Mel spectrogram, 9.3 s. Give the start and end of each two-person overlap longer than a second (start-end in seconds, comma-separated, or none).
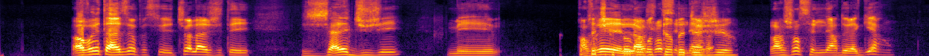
5.8-7.1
